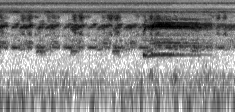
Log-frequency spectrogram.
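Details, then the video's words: Frogs chirping together as a dense, continuous chorus of high trilled notes, one brief thin whistled tone rising out of the mass near the end. "chirping frogs"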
